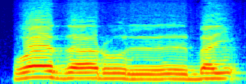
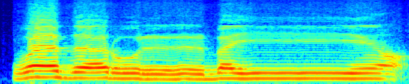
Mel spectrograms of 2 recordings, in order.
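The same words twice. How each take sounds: First: The final syllable stops abruptly. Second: The final syllable is drawn out long. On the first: The speaker calls it wrong. "Jangan berhenti mengejut" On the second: The speaker calls it right. "dia panjang macam tu"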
